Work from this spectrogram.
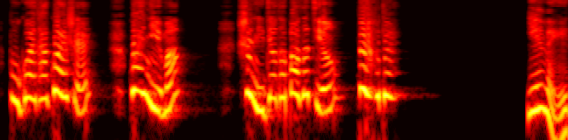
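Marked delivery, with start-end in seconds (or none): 0.1-3.9 very high, loud screamed accusation; shrill, loud roar of rage; furious yelling. A narrator's reading. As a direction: scream the questions at mother-in-law. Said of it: "冲着韩明玉大喊大叫".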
